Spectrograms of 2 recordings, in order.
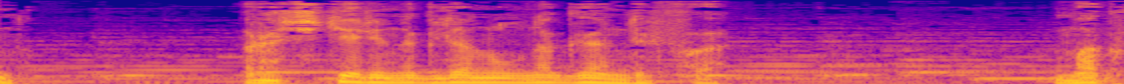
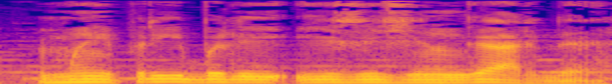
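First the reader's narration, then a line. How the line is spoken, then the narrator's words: Plain. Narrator (Russian): сказал он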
